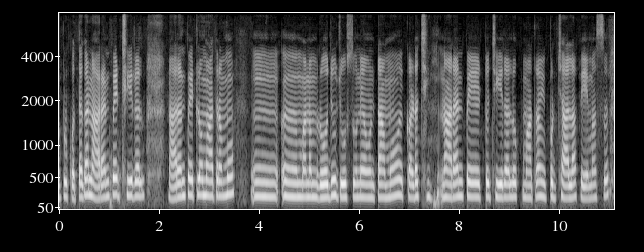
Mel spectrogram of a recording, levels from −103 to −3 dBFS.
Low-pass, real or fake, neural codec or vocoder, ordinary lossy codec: none; fake; codec, 16 kHz, 4 kbps, FunCodec, trained on Chinese and English, 50 frames a second; none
